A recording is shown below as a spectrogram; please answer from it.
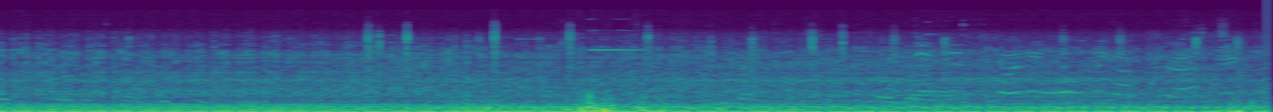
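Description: Steady low hum of a motor vehicle idling, with a brief swell about three seconds in.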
